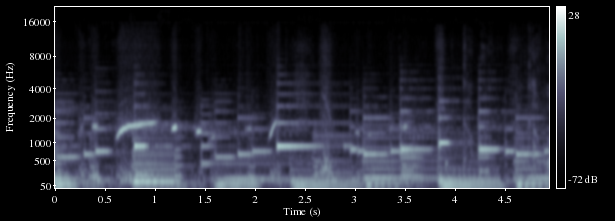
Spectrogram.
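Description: Whistling attempted by a man with false teeth on stage, sliding breathy tones rising and falling over a live band in a comedy performance.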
